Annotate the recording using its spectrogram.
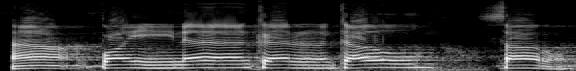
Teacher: Jadi ainnya ada di tenggorokan bagian tengah, ya, di bagian tengah.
